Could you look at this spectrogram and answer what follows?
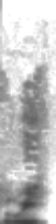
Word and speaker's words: bruit: Du bruit. Le T est une lettre muette. Le mot se compose d'une seule syllabe. Br avec oui, ça se dit bruit.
